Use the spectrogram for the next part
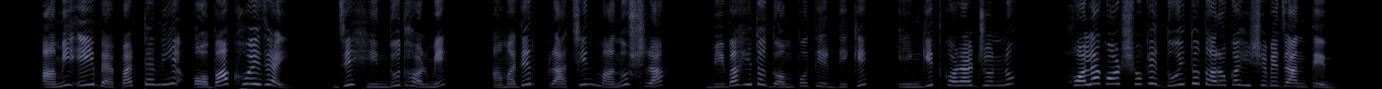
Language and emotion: Bengali, surprised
